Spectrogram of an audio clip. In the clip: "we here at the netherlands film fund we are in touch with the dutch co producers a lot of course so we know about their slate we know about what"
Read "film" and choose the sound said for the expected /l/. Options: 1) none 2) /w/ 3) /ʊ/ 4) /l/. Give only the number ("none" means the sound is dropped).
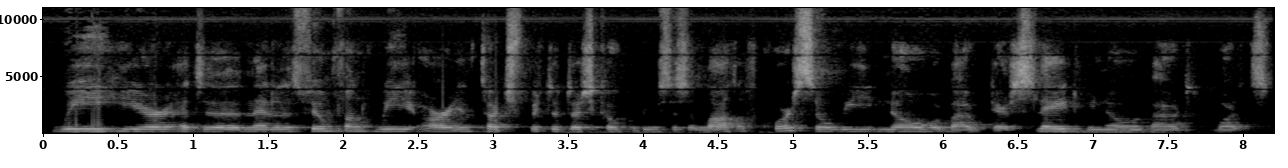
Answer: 4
